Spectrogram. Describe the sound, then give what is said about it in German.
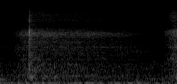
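A patient breathes deeply and audibly during a visceral osteopathic treatment, a long drawn breath with a faint nasal sniff near the start, then another breath beginning at the end. Soft and unhurried, with no talking. “Atme mal.”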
